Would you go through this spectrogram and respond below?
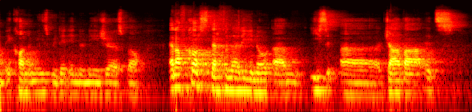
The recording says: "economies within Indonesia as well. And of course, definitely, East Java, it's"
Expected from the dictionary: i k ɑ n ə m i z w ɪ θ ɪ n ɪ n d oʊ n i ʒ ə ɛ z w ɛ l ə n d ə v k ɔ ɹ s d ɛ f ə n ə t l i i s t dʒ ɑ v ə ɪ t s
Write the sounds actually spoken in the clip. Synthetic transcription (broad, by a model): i k ɑ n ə m i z w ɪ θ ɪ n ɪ n d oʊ n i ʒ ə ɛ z w ɛ l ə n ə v k ɔ s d ɛ f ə n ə t l i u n t dʒ ɑ v ə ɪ t s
